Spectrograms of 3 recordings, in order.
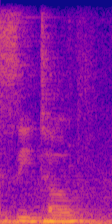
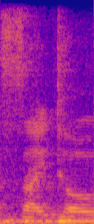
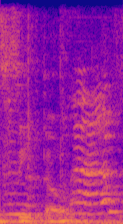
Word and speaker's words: Citoe: My name is Cito. Not Saito or none of that. When people see me on social media, they see me in public. It's Cito. just to pronounce it. C-I-T-O-E.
